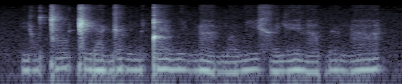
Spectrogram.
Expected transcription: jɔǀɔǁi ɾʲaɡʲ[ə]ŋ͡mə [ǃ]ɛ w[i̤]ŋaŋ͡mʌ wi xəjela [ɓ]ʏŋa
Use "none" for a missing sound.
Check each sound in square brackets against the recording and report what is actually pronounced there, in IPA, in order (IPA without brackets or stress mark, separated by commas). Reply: ʌ, ǃ, i, ɓ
